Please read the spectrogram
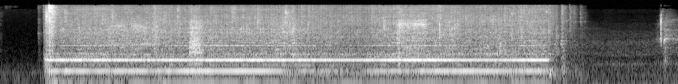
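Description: Electric garage door opener running as the sectional garage door rolls up its tracks: a steady motor hum that starts suddenly about half a second in and cuts off about a second before the end.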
